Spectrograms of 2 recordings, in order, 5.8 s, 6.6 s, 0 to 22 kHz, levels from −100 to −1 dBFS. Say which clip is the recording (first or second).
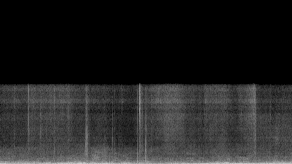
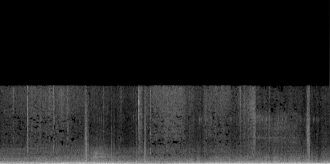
second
